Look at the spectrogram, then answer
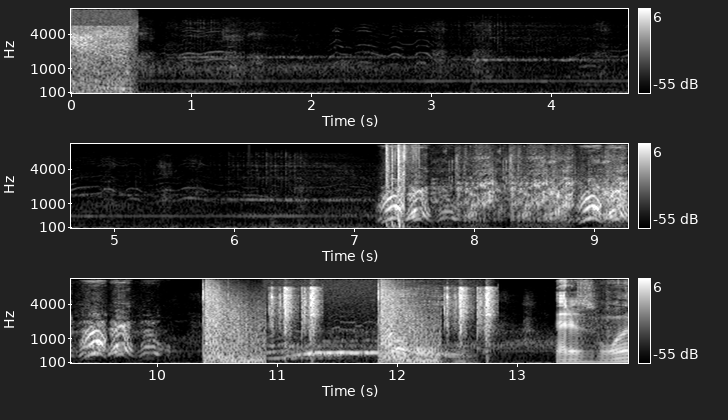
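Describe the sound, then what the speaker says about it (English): An excitable dog in a video game barks in loud, rapid bursts near the end, after a quieter stretch of game ambience with a low steady tone. "That is one excitable dog."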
